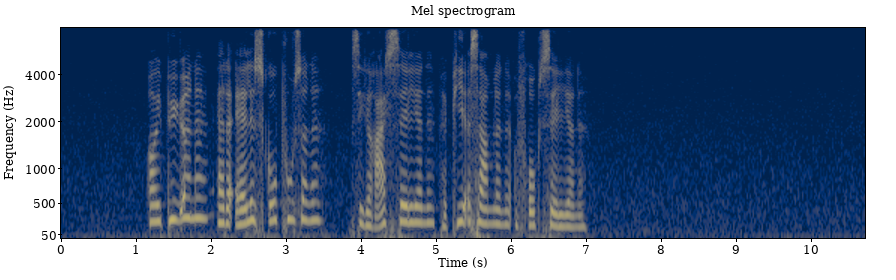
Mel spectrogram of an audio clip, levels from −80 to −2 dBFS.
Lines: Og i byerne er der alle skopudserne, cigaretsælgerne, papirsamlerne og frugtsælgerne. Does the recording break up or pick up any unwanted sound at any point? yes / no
no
